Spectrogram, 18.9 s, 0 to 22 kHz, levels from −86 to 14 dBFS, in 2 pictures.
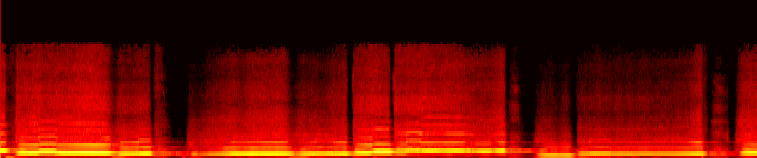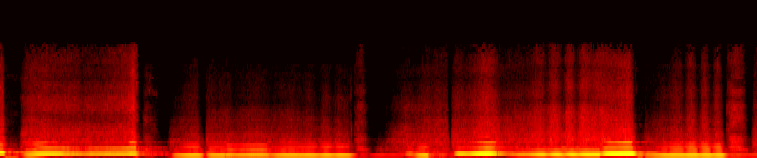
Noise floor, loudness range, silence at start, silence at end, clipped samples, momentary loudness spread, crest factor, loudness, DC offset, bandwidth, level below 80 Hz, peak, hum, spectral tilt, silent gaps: -50 dBFS; 13 LU; 0 s; 0.2 s; under 0.1%; 18 LU; 14 dB; -18 LUFS; under 0.1%; 14.5 kHz; -82 dBFS; -4 dBFS; none; -2.5 dB/octave; none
